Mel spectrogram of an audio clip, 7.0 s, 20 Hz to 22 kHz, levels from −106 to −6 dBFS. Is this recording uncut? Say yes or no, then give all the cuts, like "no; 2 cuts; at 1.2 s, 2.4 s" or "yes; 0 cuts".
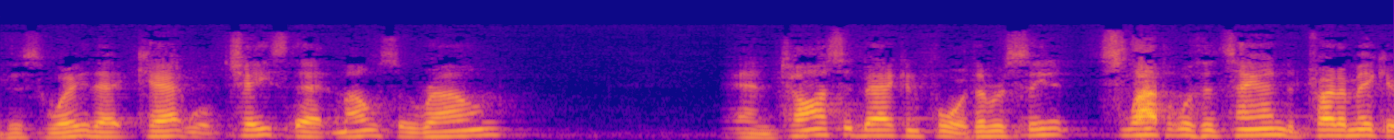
yes; 0 cuts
